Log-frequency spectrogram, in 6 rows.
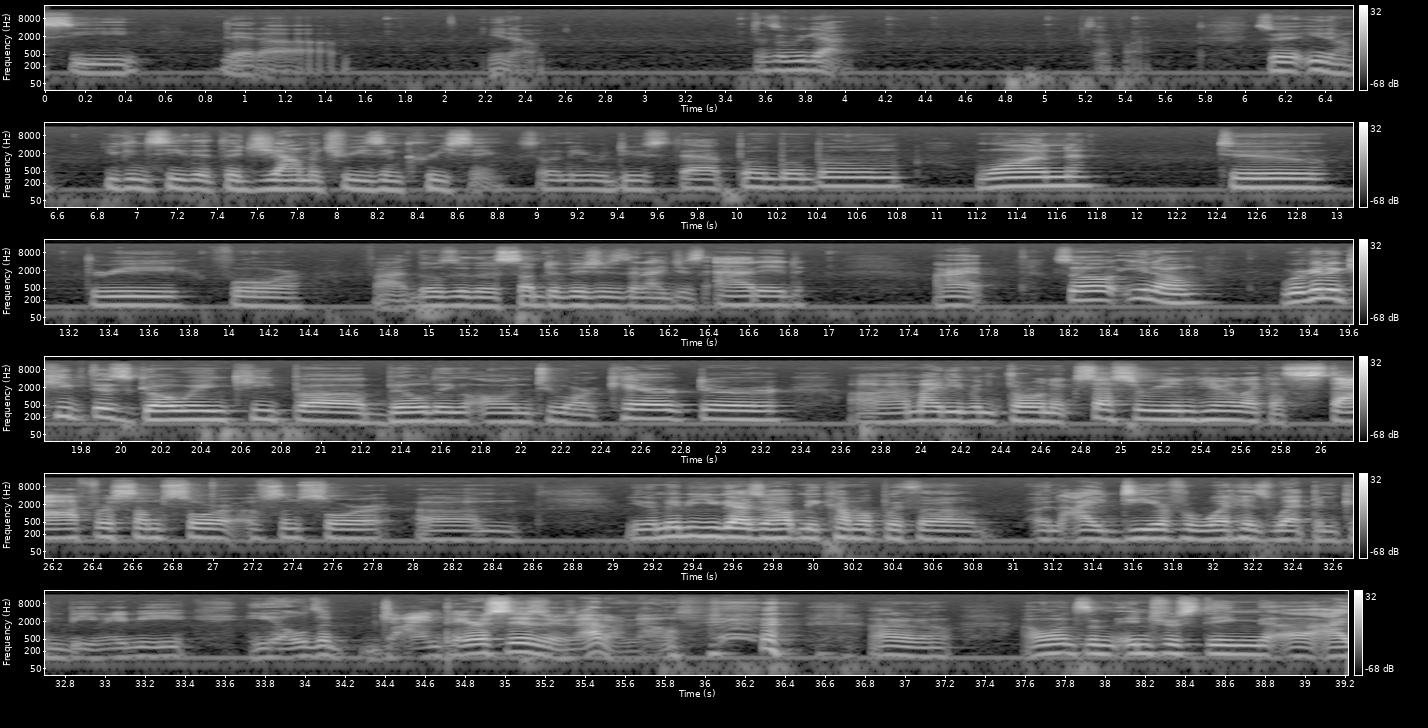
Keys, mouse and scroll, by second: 2.3-3.5 drag, 3.7 alt+click, 4.4 click, 5.3 alt+click, 6.2 click, 6.7 alt+click, 7.5 click, 9.6 click, 11.3 click, 12.4 click, 13.2 click, 13.9 click, 14.9 click, 16.7 click, 19.8 alt+click, 20.5 ctrl+z, 21.1 alt+click, 22.1 alt+click, 37.6 click, 38.0 alt+click.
